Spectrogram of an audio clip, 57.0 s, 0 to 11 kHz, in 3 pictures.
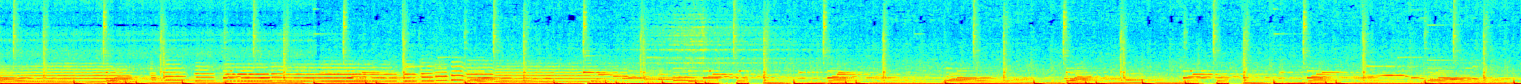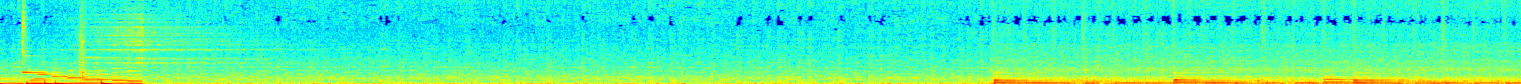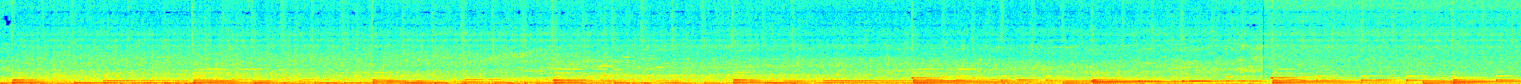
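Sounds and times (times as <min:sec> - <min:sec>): music with long held notes: 0:00.0 - 0:22.6, 0:31.4 - 0:57.0
small waterfall rushing: 0:00.0 - 0:57.0.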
